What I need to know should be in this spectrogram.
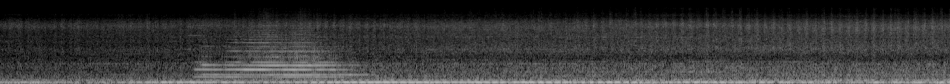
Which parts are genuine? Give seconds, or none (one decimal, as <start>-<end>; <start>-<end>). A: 0.0-4.3; 5.1-9.5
